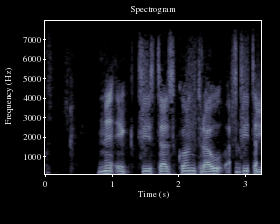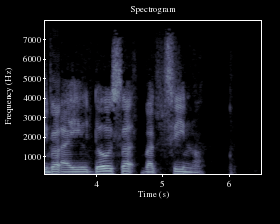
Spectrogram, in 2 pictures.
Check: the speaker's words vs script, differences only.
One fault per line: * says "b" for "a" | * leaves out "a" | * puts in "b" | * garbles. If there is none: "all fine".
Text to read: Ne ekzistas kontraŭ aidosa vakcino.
* garbles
